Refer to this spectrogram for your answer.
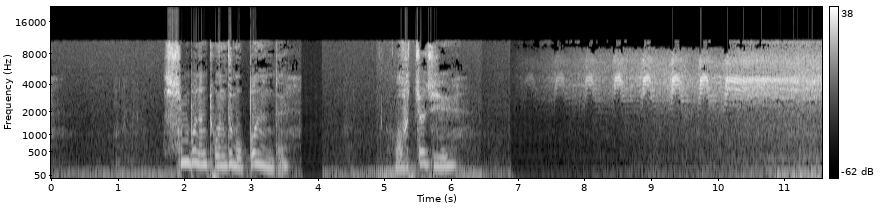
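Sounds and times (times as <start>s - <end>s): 
speech: 1.9s - 3.6s, 5.2s - 6.2s
cicadas chirring in summer: 7.0s - 11.5s.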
